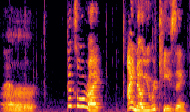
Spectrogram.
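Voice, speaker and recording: A woman reading a storybook aloud, voicing a kindly, teasing old grandmother in a high, sing-song voice. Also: huge pitch swings, slow pace, a bit bright, far from the mic, heavily acted. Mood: fond.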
